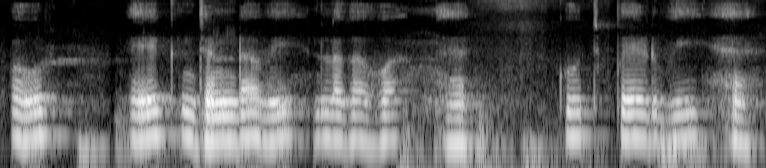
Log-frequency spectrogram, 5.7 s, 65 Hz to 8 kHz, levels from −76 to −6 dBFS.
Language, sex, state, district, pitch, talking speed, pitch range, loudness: Hindi, male, Uttar Pradesh, Saharanpur, 150 Hz, 115 wpm, 135-155 Hz, -21 LUFS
